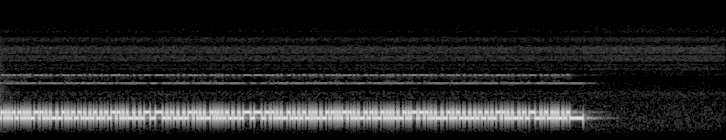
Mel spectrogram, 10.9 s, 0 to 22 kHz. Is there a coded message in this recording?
Yes: RTTY (45.45 baud, 170 Hz shift) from 0.0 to 8.8 s, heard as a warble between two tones, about 720 Hz centre. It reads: … 72022 19521 42155 02674 87673 72120 29262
